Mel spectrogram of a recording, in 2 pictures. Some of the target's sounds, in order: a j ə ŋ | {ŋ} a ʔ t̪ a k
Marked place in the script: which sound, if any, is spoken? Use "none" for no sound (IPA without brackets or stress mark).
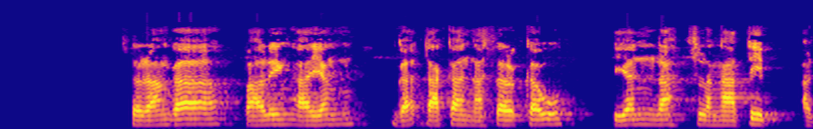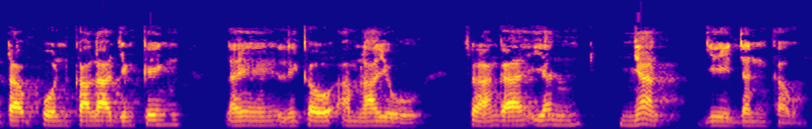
ɡ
